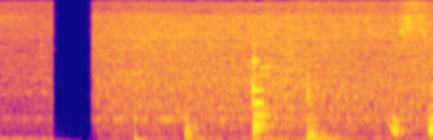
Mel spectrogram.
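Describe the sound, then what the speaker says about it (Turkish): Steady sizzling of onions in a hot pot, broken by a brief gap, then soft bumps and stirring scrapes as nettles go in and get moved around. "şimdi içine ısırganlarımı bırakacağım"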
